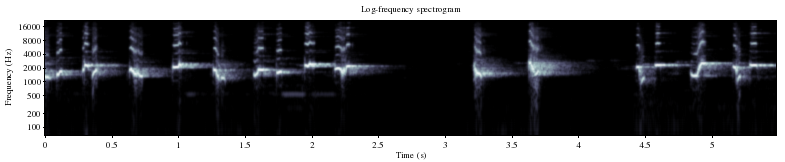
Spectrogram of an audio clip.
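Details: Sooty-headed bulbul giving tarung fighting song in uplik ropel style. Short slurred whistles come in a quick chain, then a pause, then two emphatic notes, a gap, and another run of liquid whistles.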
